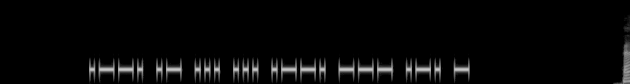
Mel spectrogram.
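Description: Morse code sent at 25 words per minute as a single beeping tone keyed in dots and dashes, spelling out the eight-letter word PASSPORT. It starts about a second in and ends on a single dash, the T, about a second before the end.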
